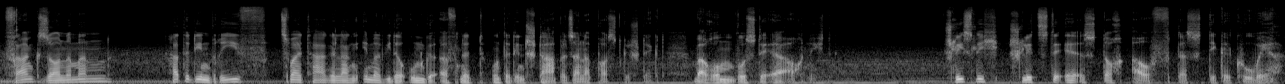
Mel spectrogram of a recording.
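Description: An actor playing the sober, deliberate narrator of a crime radio play, with a gravelly voice. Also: male voice, animated, a little hiss or hum. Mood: sober, suspenseful. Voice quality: very deep, gravelly. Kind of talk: scripted radio drama narration.

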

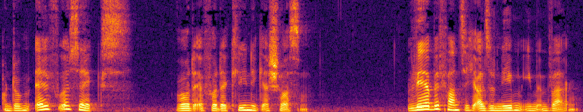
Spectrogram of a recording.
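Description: A woman's voice: low voice, animated, moderate pace, a little mellow, husky. A cool, suspicious widow in a radio crime play. She probes with sardonic, pointed phrasing, as though she believes nothing she is told. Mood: probing, sardonic. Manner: sardonic, probing. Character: cool, suspicious wife of a murdered man. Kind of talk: German radio crime drama acting.

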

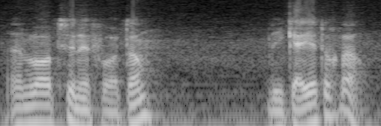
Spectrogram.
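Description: An actor in a radio play as a police inspector, probing and direct, curt but caring. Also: male voice, fairly low pitch, animated, brisk, lightly acted. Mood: firm, probing. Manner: probing, direct, sometimes snappy. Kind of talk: Dutch radio play acting. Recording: dull lo-fi old radio recording, faint noise.

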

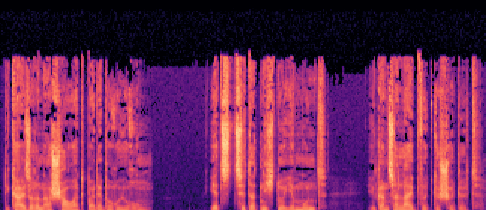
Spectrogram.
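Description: A man narrating a literary radio drama with grave, measured, dramatic delivery. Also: fairly low pitch, steady tone, fairly bright tone, no echo, studio quality.

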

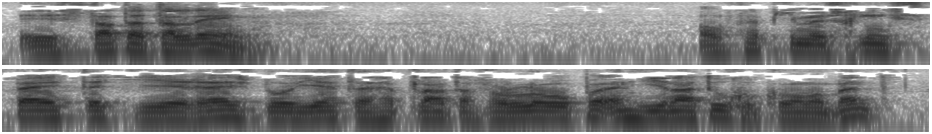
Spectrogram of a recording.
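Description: An actor playing a proud wounded fighter, probing and earnest, in a radio drama scene. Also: male voice, lowish voice, level tone, brisk, darkish tone, husky. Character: wounded fighter, proud, questioning his lover.

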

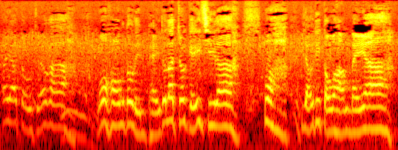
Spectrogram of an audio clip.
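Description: A man's voice: high voice, moderate pace, noisy background, lightly acted. A man playing an eager, deferential disciple of ascetics in a Cantonese radio drama, plaintive and full of interjections.

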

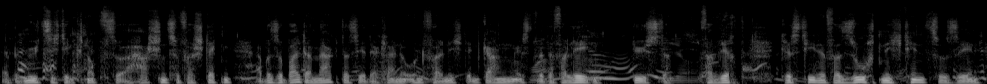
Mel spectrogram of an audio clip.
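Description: A man narrating a radio play in a measured, literary storytelling style. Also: extremely low pitch, a crowd in the background.

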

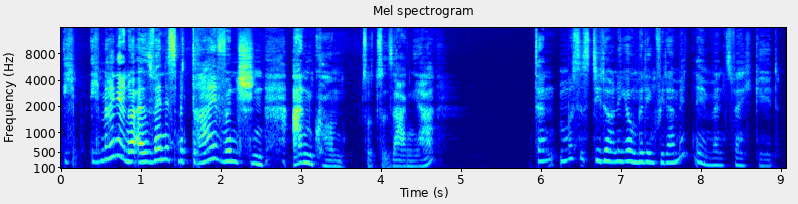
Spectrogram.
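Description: Brief: a whiny, pleading teen girl in a radio play, bright and very animated. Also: fairly high pitch, moderate pace, heavily acted. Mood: tentative. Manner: pleading, dramatic. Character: whiny, pleading, excitable teenage daughter. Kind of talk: radio drama acting.

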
